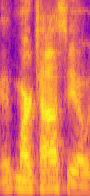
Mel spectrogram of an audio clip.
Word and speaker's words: Martoccio: How do you say it, by the way? I say Martoccio, but I actually I've never asked you. That's probably correct. Martoccio is what we say.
